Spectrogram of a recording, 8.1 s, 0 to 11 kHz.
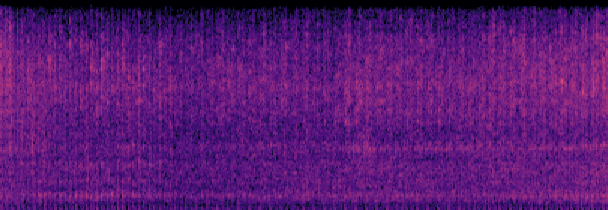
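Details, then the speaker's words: BMW R90/6 Airhead flat-twin after a top-end reseal with one valve and guide replaced, idling and checked by stethoscope: a light, even tick of three or four a second on one side only, over a lumpy idle. Top-end ticking, cause unconfirmed. "so I can hear a tick tick tick here on this side which is not present on the other side but at the moment it really doesn't sound all that terrible"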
